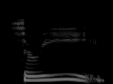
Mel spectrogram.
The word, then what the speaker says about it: three: Next three. Three. Again that is number three. So the th sound here is voiceless. No, no vibrations at all.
